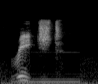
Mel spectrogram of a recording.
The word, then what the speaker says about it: reached: sound okay it ends with a CH this is a t sound the word is reached reached good one more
